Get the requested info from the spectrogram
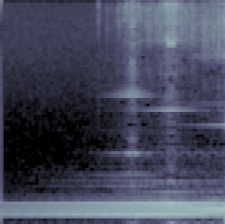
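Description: Opening music: a sustained low synthesizer chord swelling in, with faint high steady tones joining about a second in.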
